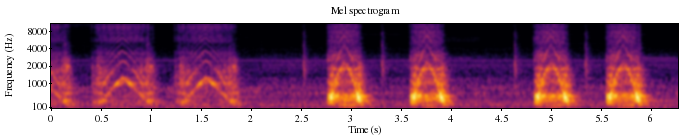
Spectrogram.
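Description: CNC stepper motors being jogged in short test moves. There are three fainter whines that rise and fall in pitch as the motor speeds up and slows down, then four louder, shorter buzzes about a second apart. These are checks that each motor turns in the right direction.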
